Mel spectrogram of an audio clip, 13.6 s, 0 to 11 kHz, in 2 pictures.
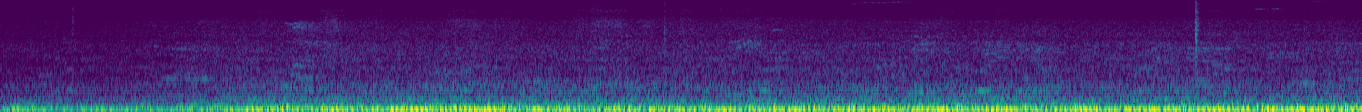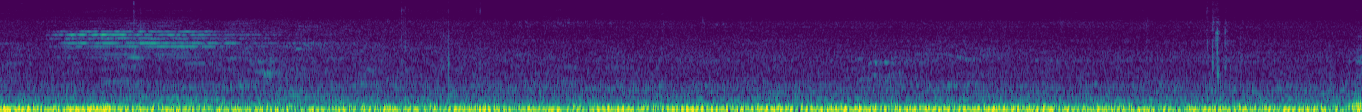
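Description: A 2007 Mercedes-AMG SL55 engine drones steadily from inside the car on a ride along, a low continuous rumble with passing road noise and a brief whine partway through, under people talking.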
